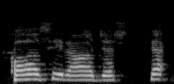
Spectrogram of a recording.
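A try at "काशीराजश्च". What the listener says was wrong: Kashi. It is not Kasi. Kashi Rajas.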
